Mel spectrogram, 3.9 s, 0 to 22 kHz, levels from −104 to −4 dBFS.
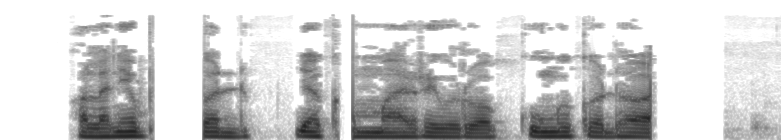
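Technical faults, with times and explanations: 0.76–1.02 s, 1.69–1.77 s and 3.25–3.62 s, block of digital silence: the speech drops straight to zero for 259, 74 and 372 ms, then snaps back. With no fade, each gap is a short hole.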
